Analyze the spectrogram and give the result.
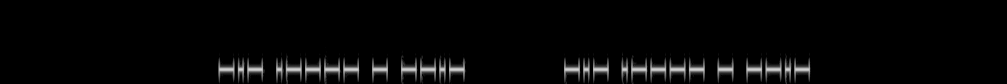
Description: Morse code, heard as a keyed tone, about 25 wpm, 700 Hz. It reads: K1TQ K1TQ
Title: USA Call Signs - 4 Characters - Repeated 2x - 25wpm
